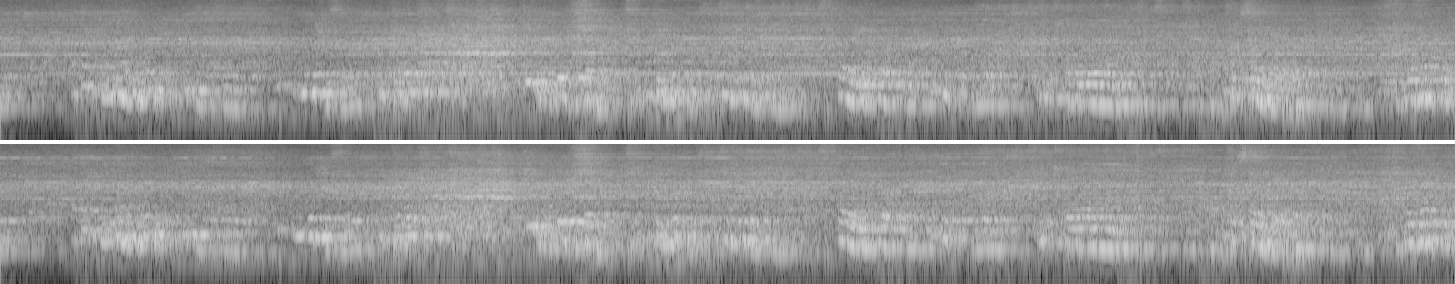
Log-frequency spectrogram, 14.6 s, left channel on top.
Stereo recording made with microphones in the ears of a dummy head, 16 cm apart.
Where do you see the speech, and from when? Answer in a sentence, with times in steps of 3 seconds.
In this clip you hear the speech on the left from 0 s, in the centre from 6 s and on the right from 9 s.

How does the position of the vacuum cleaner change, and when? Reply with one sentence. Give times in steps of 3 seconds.
In this clip you hear the vacuum cleaner on the left from 0 s and on the right from 6 s.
